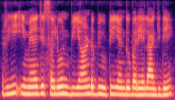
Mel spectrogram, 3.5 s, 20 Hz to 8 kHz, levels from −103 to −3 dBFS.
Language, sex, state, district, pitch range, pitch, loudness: Kannada, female, Karnataka, Bidar, 195-215 Hz, 210 Hz, -12 LUFS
